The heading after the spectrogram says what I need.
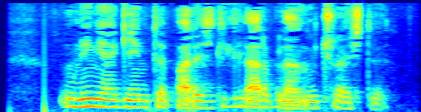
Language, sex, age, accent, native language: Uzbek, male, 18-24, Toshkent shahri, Uzbek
